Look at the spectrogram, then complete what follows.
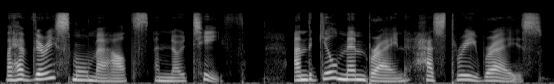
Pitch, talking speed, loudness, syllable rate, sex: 190 Hz, 160 wpm, -21 LUFS, 3.7 syllables/s, female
